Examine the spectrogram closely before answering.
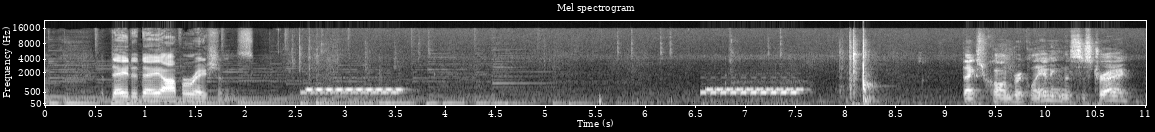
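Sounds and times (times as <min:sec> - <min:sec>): desk phone two-tone ringing: 0:02.6 - 0:03.7, 0:06.6 - 0:07.7.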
